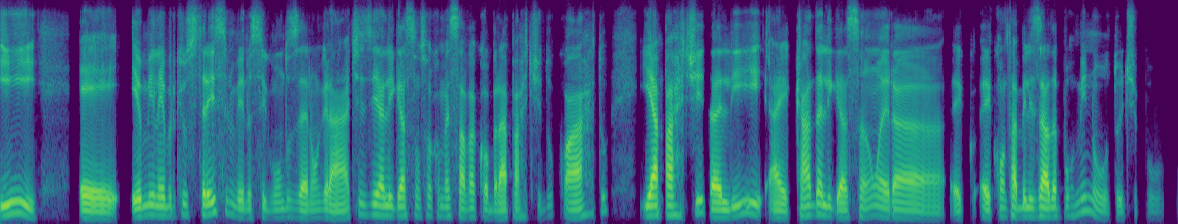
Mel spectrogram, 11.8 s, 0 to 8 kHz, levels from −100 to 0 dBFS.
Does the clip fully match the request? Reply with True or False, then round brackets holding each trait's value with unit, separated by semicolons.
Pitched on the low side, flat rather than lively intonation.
False (115 Hz; 4.6 semitones)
